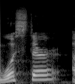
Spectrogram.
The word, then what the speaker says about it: Worcester: I was born in Worcester, and then I was raised for a while in Boston. – I still can't pronounce that word, Worcester. – Worcestershire sauce. That's how you say it.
